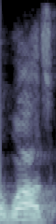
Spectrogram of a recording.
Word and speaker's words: was: एस का उच्चारण स भी होता है और ज भी होता है, तो यहाँ पे हम लोग स का रूप में नहीं करेंगे, ठीक है। ये हो जाएगा वाज, और वाज मिस क्या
